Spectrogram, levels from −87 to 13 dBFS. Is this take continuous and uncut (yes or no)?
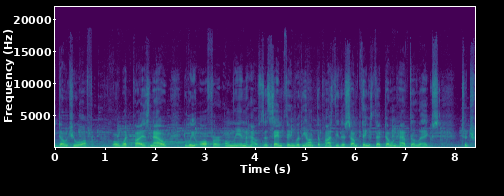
yes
